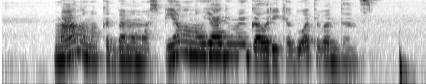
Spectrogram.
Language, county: Lithuanian, Kaunas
